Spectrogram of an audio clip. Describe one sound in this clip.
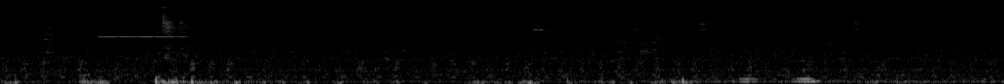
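Liquid trickles thinly from a cup.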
